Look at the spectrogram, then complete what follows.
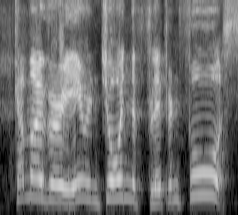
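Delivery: put-on English accent, pushed up high and loud. Act out the actor's lines before he was overdubbed, as Darth Vader with an English accent. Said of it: "played Darth Vader with an English accent".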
